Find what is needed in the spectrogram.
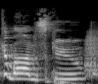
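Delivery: put-on cartoon slacker voice. Showing another player how the character talks: Shaggy voice. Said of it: "That's how Shaggy talks".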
